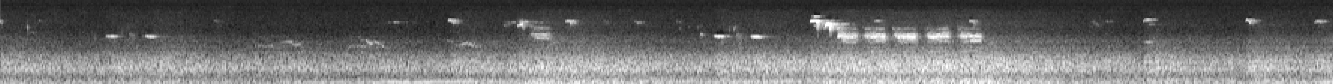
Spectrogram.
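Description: Near silence with faint, scattered high bird chirps, and a short rapid trill a little past halfway.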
